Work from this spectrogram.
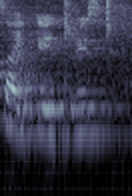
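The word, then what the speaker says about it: psychiatrist: लड़कियां है साइकाइट्री ठीक है पहले किया था साइकिएट्रिस्ट यह क्या है यह क्या भर कि इसको हम कैसे उच्चारण करेंगे सफेद लिए ठीक है सफेद तिल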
